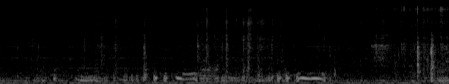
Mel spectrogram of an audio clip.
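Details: Low pigeon coos in a short sequence: soft purring rolls ending in a drawn-out, slightly higher moaning note, with tapping and scratching sounds around them.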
